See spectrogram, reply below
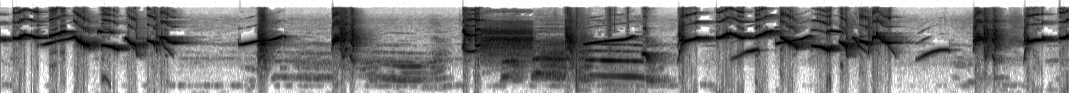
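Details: Oriental magpie-robin singing as a lure for rival magpie-robins: warbled whistled phrases with wavering notes, broken by harsh, noisy rasps and lower chattering, then more rising and falling whistles.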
